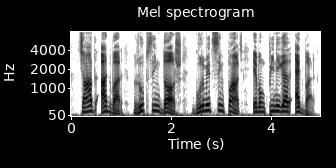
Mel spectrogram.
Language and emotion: Bengali, neutral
